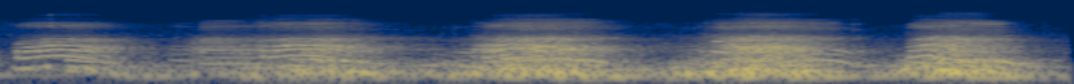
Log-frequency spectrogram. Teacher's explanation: उकार, पवर्ग और उच्चारण स्थान ओष्ठ है। इनका दोनों ओष्ठ से उच्चारण करना चाहिए।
